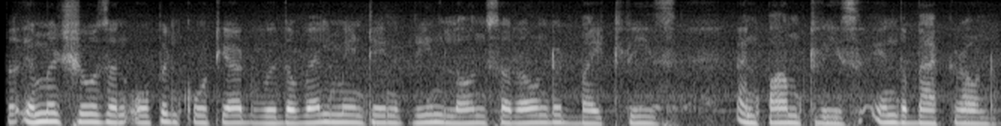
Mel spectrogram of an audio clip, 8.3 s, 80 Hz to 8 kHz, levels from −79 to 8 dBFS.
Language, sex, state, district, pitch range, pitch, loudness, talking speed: English, male, Karnataka, Bangalore, 155-175 Hz, 165 Hz, -15 LUFS, 150 wpm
